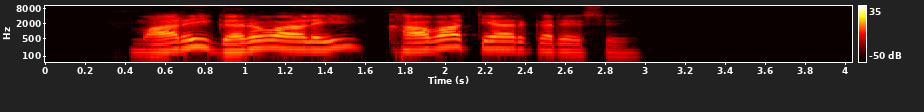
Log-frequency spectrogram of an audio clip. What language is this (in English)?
Wadiyara Koli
